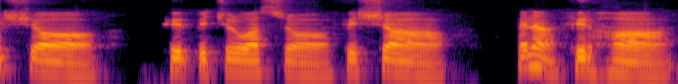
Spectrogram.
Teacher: तो आपके मुख से हवा निकलती है, वो भी गरम गरम हवा निकलती है, तो ये ऊष्मा व्यंजन होता है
